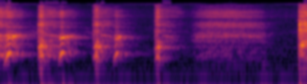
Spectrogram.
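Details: Person with bronchitis, who complains of a long-lasting illness, head pain and an ear popping, gives a rapid run of about seven harsh, voiced coughs with a noisy in-breath.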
